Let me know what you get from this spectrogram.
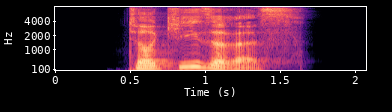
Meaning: strong/mixed nominative/accusative neuter singular comparative degree of türkis
- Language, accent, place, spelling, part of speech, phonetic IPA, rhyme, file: German, Germany, Berlin, türkiseres, adjective, [tʏʁˈkiːzəʁəs], -iːzəʁəs, De-türkiseres.ogg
